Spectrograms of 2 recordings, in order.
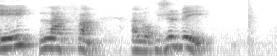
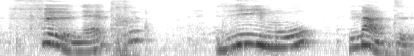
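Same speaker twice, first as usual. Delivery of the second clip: slow sounding out; much slower than usual. Shown as a demonstration. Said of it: "teacher sounding out words".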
